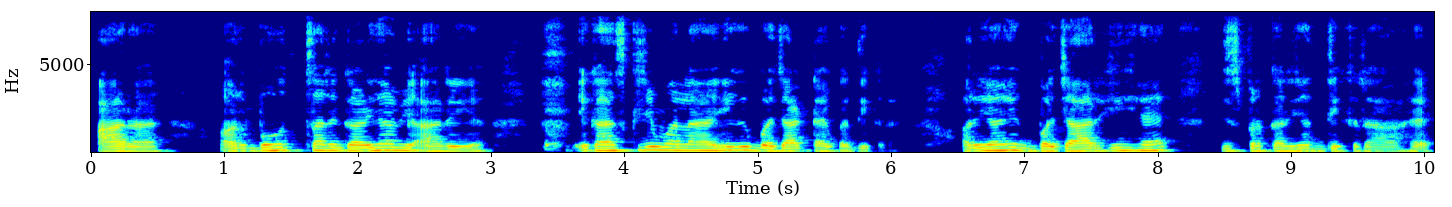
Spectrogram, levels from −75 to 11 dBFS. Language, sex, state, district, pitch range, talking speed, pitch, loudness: Hindi, male, Bihar, Supaul, 135-165 Hz, 200 wpm, 155 Hz, -18 LUFS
